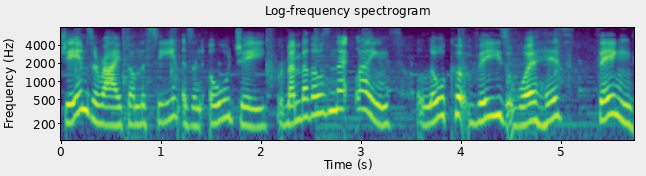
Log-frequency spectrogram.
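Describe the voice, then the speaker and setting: Over music in the background, an upbeat voice speaks at a moderate pace with lively intonation. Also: woman, fairly high pitch for a woman. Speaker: quiz show host. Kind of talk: TV quiz show hosting.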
